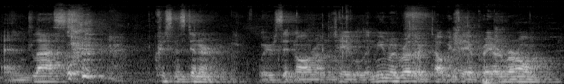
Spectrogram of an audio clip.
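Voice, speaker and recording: A young Irish man doing live stand-up, chatty and rambling with filler pauses, recorded far from the mic in an echoey club. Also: mid-range voice, steady tone. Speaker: stand-up comedian. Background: crowd laughter and room noise.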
